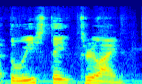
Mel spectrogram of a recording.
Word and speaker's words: Twisted Treeline: E o tema de hoje é Twisted Treeline. Falei certo? Falou, falou certinho, cara.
